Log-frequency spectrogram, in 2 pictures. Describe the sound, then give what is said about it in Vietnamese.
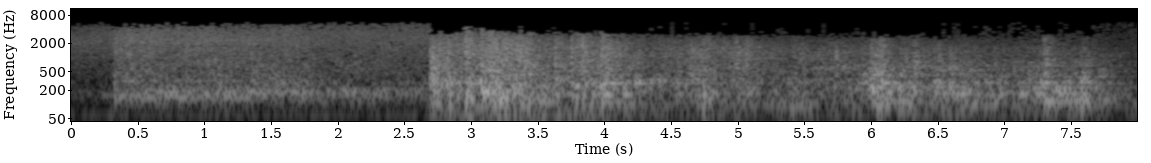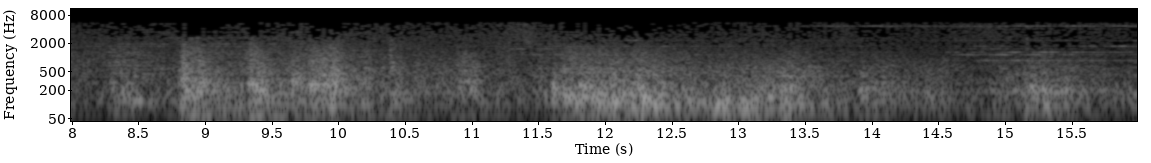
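Thunder, wind and pouring rain in a mountain forest merge into a dense, muffled wash of noise, marked by a few heavier surges that swell and fade. “Nằm nghe sấm sét gió mưa gào thét ngoài núi rừng”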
